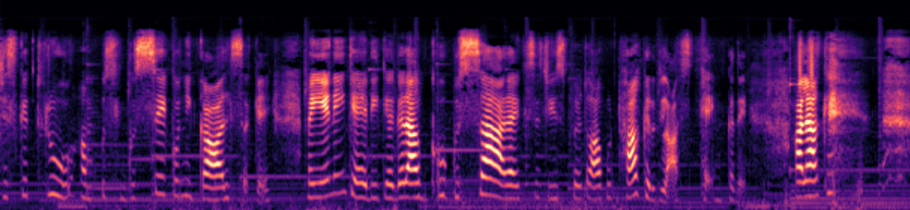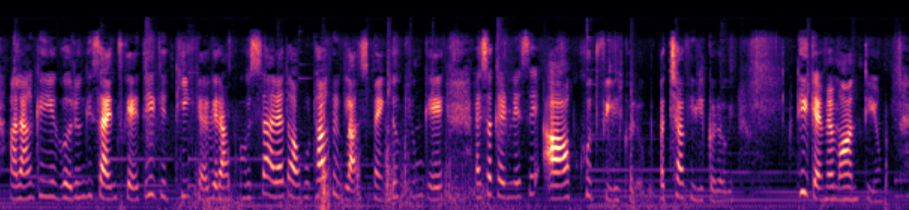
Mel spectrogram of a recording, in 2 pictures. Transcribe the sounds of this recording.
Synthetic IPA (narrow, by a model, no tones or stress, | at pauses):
d͡ʒɪsket̪ʰɾuːɦɐmʊsɡʊsːekonɪkaːlsɐkẽː | mɛ̃ːjenɐɦĩkɛɦɾikeɐɡəɾaːp̚koɡʊsːaaːɾaɦɛkɪ̥sit͡ʃiːzpɐɾt̪oaːpʊʈʰaːkɐɾɡla̰ːspʰɛ̰̃ːŋkd̪ḛ̃ːɦaːlãːke | ɦaːlãːkejeɡʱoːɾõkisaːɪnskɛɦt̪iɦɛkeʈʰiːkɦɛɐɡəɾaːp̚koɡʊsːaːɾaɦɛt̪oaːpʊʈʰaːkəɾɡlaːspʰɛ̃ːŋɡd̪okjõːkeɛːsakɐɾneseʔaːpxʊd̪fiːlkɐɾo̰ːɡɐtːʃʰafiːlkɐɾoːɡeː | ʈʰiːkɦɛmɛ̃ːmãːnt̪iɦũː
